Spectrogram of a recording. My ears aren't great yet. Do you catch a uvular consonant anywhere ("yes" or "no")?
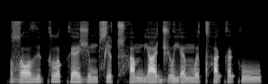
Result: no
